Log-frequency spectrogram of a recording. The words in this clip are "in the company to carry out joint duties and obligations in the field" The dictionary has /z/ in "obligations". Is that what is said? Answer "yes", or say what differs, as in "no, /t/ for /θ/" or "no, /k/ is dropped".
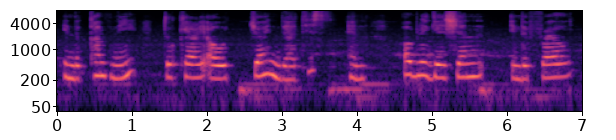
no, /z/ is dropped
